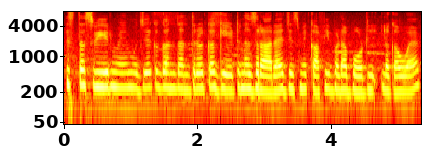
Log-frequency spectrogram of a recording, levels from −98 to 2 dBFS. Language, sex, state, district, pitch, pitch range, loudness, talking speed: Hindi, female, Punjab, Kapurthala, 235 Hz, 215-245 Hz, -15 LUFS, 215 wpm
